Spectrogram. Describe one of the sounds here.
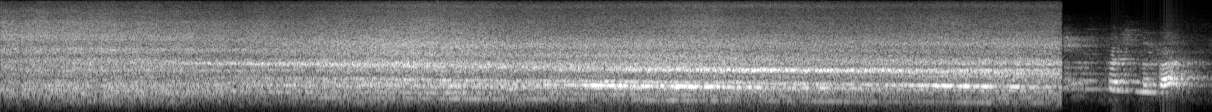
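A train's brakes squeal with a falling whine as it slows.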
